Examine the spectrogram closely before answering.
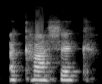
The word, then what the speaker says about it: Akashic: hear you say it again what is the pronunciation for it Akashic records Akashic records ok so now is there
